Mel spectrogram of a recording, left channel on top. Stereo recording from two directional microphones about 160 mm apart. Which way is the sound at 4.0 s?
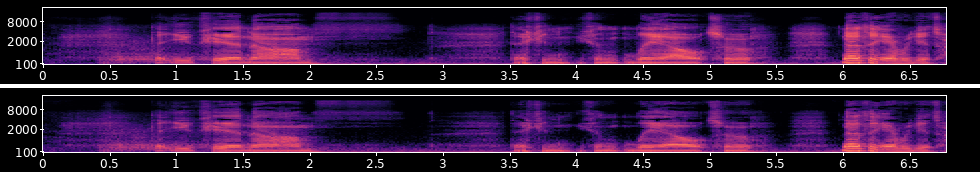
Centre (ahead or behind).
